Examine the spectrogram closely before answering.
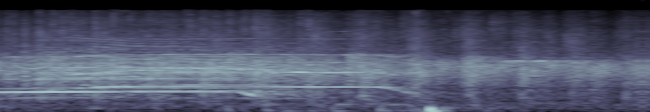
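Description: An audience claps in a dense, steady burst of applause that fills the whole clip, with a few high whistles or tones sliding through it and a brief low thump near the end.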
